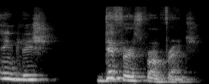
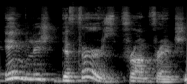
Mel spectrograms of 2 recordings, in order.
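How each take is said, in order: First: "differs" stressed on DIF; stress on first syllable. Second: "differs" stressed on its final syllable; careful teacher's model, dif-FERS; stress on second syllable. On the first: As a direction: hit the start of "differs", weak ending. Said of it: "not English". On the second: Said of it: "not English differs from French". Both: Shown as a demonstration.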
